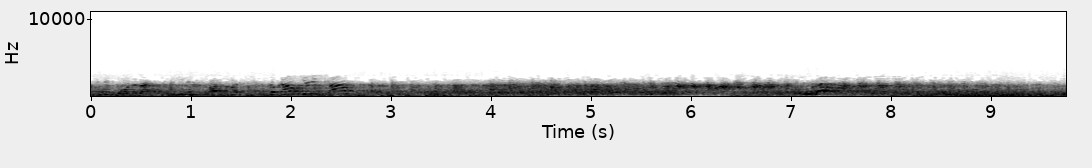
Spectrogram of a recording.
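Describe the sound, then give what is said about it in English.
A mine train on number 3 level of a mine rumbles and rattles steadily along the rails, a dense, continuous clatter that holds for the whole stretch, with faint muffled voices buried underneath. “We was walking along number 3 level. Singing a bit. When we heard the train coming.”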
